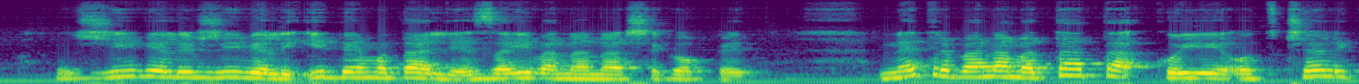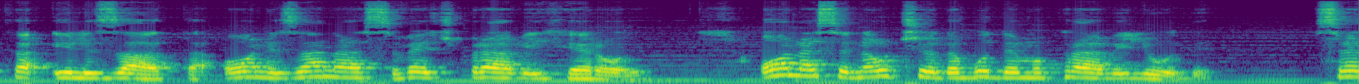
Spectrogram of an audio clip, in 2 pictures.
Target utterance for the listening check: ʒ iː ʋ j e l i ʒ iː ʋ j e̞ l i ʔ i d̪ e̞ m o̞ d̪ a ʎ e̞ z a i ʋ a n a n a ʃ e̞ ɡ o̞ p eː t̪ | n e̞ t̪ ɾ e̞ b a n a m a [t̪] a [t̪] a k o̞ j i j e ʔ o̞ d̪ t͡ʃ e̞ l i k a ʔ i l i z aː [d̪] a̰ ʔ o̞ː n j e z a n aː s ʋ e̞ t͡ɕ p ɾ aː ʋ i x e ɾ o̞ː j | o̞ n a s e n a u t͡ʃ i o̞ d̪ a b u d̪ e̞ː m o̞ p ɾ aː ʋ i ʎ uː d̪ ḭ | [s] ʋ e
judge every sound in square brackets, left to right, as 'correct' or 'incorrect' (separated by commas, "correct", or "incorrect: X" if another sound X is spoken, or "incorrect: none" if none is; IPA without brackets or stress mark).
correct, correct, incorrect: t̪, correct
